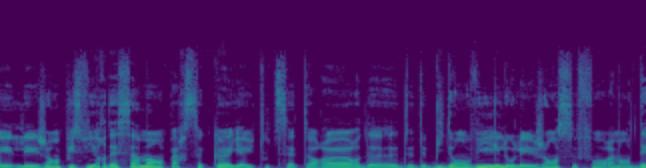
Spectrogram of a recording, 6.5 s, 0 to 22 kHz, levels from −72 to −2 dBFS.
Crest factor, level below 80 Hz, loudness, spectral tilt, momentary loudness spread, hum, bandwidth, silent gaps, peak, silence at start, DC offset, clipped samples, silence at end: 14 dB; -52 dBFS; -29 LUFS; -5 dB/octave; 8 LU; none; 16.5 kHz; none; -16 dBFS; 0 s; under 0.1%; under 0.1%; 0 s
